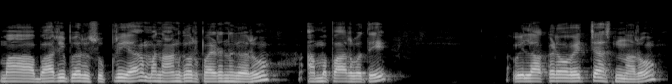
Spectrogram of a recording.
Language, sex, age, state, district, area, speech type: Telugu, male, 60+, Andhra Pradesh, Vizianagaram, rural, spontaneous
